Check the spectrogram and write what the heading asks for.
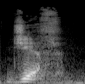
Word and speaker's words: GIF: And the creator, Steve Wilhite, told us it's pronounced GIF. It's pronounced GIF. Sorry.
